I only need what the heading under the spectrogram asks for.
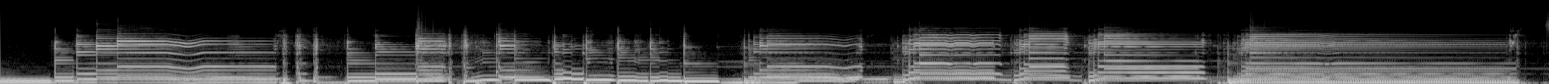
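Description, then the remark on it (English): A StingRay electric guitar plays loud, distorted lines, with quick runs of notes giving way to longer, ringing held chords and bends. No one speaks over it. “Well, let, us yeah, let's hear some of what the uh, the stingray can do.”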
